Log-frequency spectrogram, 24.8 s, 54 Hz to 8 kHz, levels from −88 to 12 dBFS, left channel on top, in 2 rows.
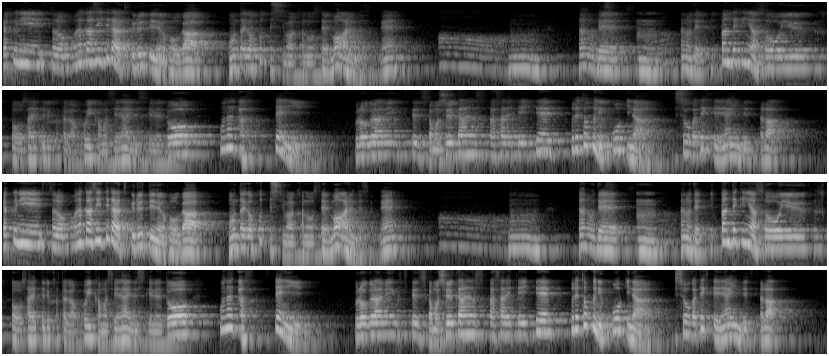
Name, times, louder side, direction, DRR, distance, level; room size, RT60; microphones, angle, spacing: voice 1, 0.0-3.0 3.4-5.9 7.6-8.1 8.6-9.2 9.5-9.8 10.2-10.5 10.8-15.2 15.6-16.1 16.5-16.9 17.7-20.6 20.9-22.1 22.5-24.0, right 4 dB, 70° right, 10 dB, 0.5 m, -25 dB
voice 2, 6.5-8.2 8.9-10.1 15.8-16.2 20.4-20.7, left 2 dB, 45° left, 1 dB, 0.6 m, -43 dB
9.2 x 3.2 x 4.1 m, 1.1 s
head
